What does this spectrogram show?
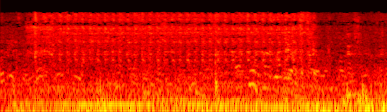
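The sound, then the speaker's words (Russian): The engine of a new Lada Aura prototype car in St Petersburg cranks over and over without catching, a steady, grinding whir that runs the whole time, with faint voices mixed in underneath. “Возможно, это все-таки производители российских машин что-то делают не так, раз их авто не заводится с первого раза.”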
